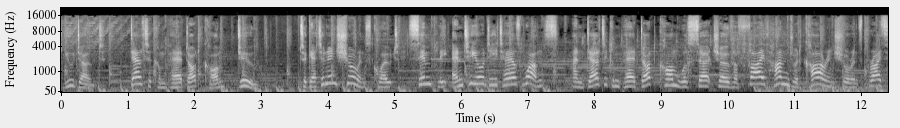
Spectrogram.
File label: Compare Commercial; Promotional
